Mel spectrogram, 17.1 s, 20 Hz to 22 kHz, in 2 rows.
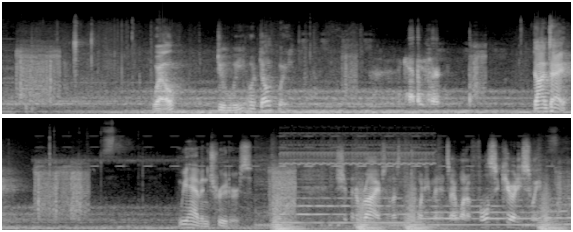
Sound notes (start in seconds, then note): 12.3 beeping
